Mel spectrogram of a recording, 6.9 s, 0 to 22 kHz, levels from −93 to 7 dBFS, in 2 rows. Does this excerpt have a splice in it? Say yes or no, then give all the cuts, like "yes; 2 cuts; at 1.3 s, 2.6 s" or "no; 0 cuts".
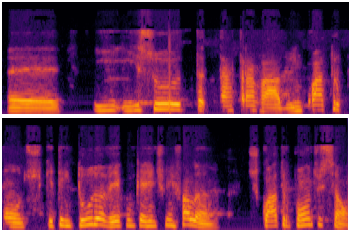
no; 0 cuts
